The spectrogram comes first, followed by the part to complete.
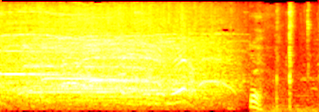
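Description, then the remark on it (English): A crowd cheers loudly and steadily, with a small group's whooping voices rising above the roar, then the noise cuts off abruptly into a quieter stretch with scattered knocks and a brief voice. “And we happen to be the only ones in our area that was cheering”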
